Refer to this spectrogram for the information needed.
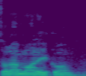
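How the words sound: It is said with a serious, unsmiling voice. The speaker calls it wrong. "Salamu alaikum is serious"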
